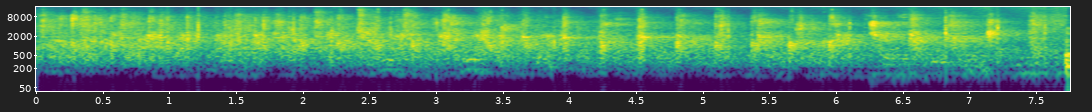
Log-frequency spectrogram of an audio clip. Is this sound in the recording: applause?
yes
